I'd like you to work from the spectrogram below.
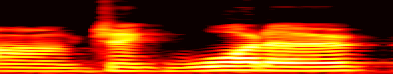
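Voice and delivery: usual speaking voice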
